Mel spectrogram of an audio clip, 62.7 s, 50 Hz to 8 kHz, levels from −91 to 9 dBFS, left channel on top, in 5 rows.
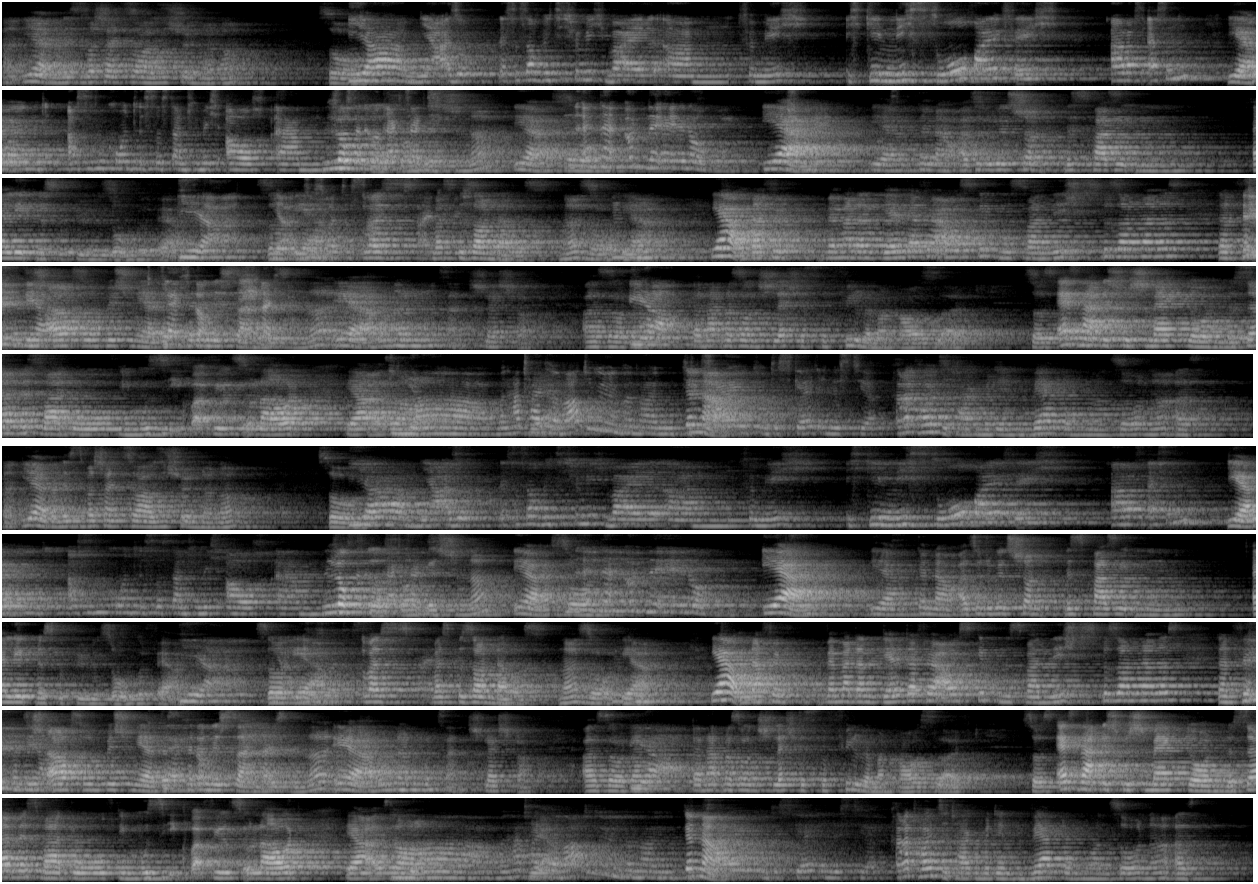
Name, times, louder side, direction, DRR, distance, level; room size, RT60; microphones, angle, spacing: voice 1, 0.0-2.4 3.2-3.6 12.3-12.6 15.7-18.6 20.1-20.7 21.2-24.4 25.0-26.9 27.7-28.4 28.7-29.1 29.4-30.3 30.6-31.6 32.2-40.4 40.7-42.9 43.4-44.0 44.5-47.3 47.9-54.4 55.4-55.7 57.0-57.4 59.1-62.1, right 2 dB, 60° right, 1 dB, 0.8 m, -30 dB
voice 2, 3.5-4.7 5.0-8.0 8.4-10.5 11.1-11.9 12.5-16.9 18.2-19.9 20.4-21.4 26.8-27.5 27.8-29.8 31.2-31.7 37.5-38.2 39.2-40.4 41.5-42.0 43.9-44.4 54.0-58.9, left 2 dB, 70° left, 2 dB, 1.1 m, -34 dB
25.0 x 9.6 x 2.5 m, 2.5 s
head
